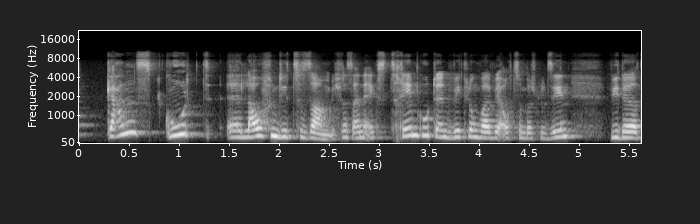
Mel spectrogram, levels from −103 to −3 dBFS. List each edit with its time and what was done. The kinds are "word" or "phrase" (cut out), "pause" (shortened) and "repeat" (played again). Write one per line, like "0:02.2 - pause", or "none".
0:02.6 - word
